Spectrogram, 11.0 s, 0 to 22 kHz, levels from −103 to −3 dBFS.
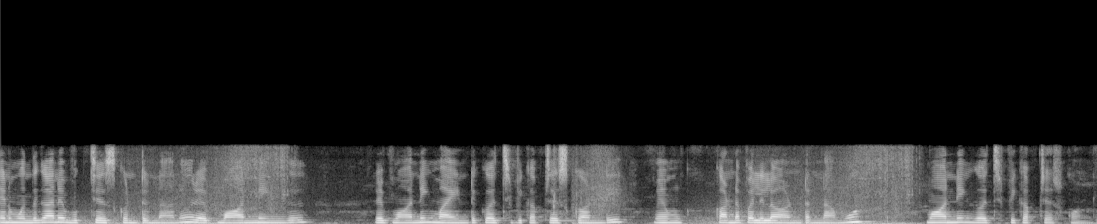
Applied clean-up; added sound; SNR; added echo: none; Boom; 15 dB; none.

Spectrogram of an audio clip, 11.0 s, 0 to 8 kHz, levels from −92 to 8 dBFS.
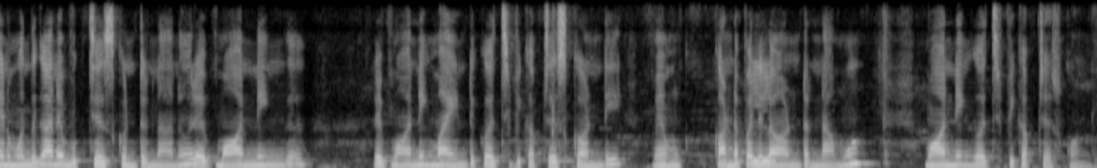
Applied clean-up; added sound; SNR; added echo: none; none; none; none.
